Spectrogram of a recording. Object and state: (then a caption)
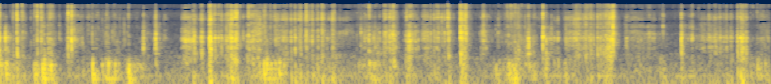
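Bar of soap being scraped. A palm-size, solid oval bar of dry green soap is held in the palm and scraped with a utility knife blade. It makes a rapid series of crisp, dry scraping strokes, bright and scratchy with very little low end. Each stroke stops short with no ring.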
